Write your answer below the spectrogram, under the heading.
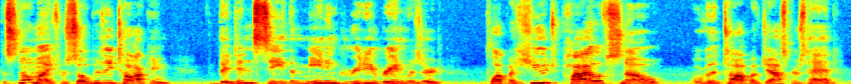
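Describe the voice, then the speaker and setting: A woman narrating a children's storybook in an expressive, deliberate storytelling manner. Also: mid-range voice, recorded from a distance, a little hiss or hum, poor audio. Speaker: host reading a children's story.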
